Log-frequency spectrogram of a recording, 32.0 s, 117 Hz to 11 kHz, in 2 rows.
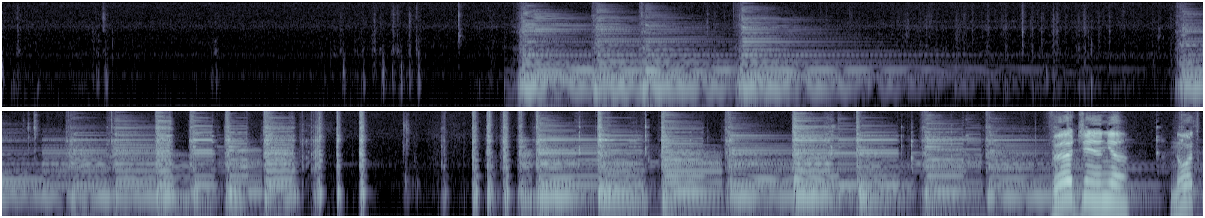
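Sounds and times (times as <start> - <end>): acoustic guitar strumming chords: 6.7 - 13.8, 15.6 - 21.0, 22.3 - 32.0.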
